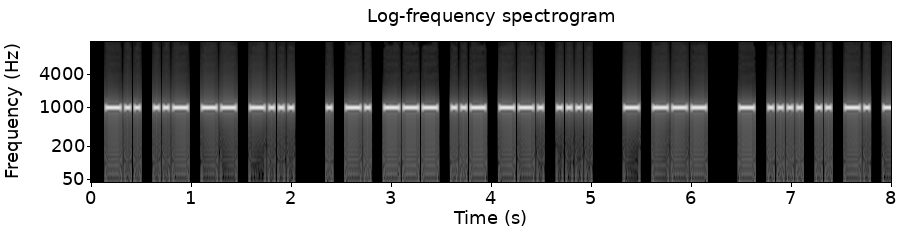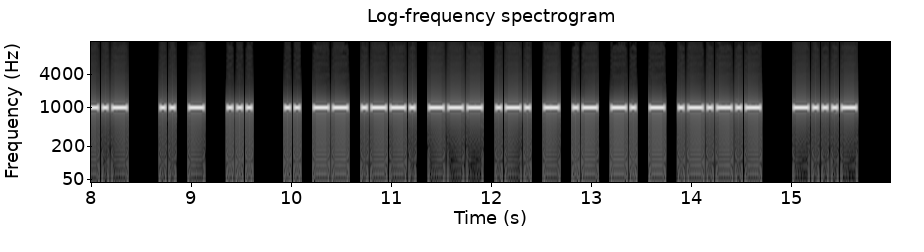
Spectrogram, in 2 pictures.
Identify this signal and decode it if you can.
Morse code, heard as a keyed tone, about 25 wpm, 1000 Hz. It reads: DUMB ENOUGH TO THINK IT S IMPORTANT. <BT>
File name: qotdfiles / 25wpm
